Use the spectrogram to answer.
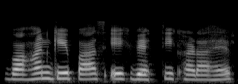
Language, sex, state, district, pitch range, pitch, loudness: Hindi, female, Chhattisgarh, Korba, 235-260 Hz, 240 Hz, -25 LUFS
